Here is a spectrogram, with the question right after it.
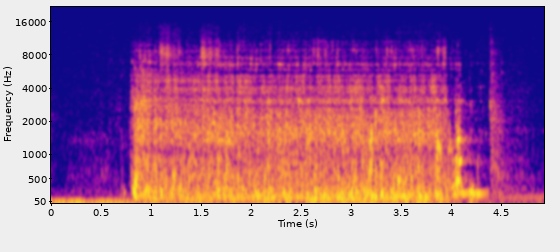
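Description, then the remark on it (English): Water bubbles and gurgles vigorously inside a King Bub glass bong with stacked discs, a dense, steady burbling that starts abruptly, runs for about three seconds, then cuts off sharply. “I love how much the water bloops on the King Bub, though, because of the way the discs are stacked like that and the way it sounds.”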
